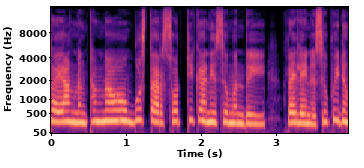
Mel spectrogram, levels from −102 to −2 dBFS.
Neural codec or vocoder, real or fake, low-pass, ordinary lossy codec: vocoder, 48 kHz, 128 mel bands, Vocos; fake; 14.4 kHz; Opus, 64 kbps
